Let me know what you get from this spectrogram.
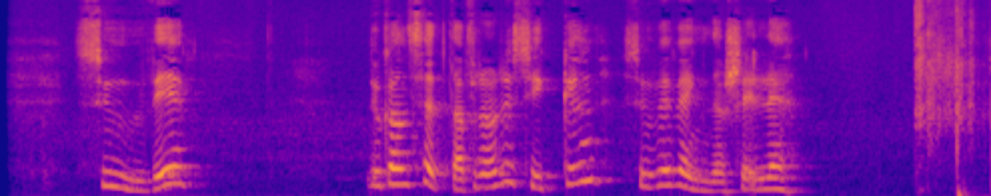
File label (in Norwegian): su ve, Numedalsmål; sør ved; Adverb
